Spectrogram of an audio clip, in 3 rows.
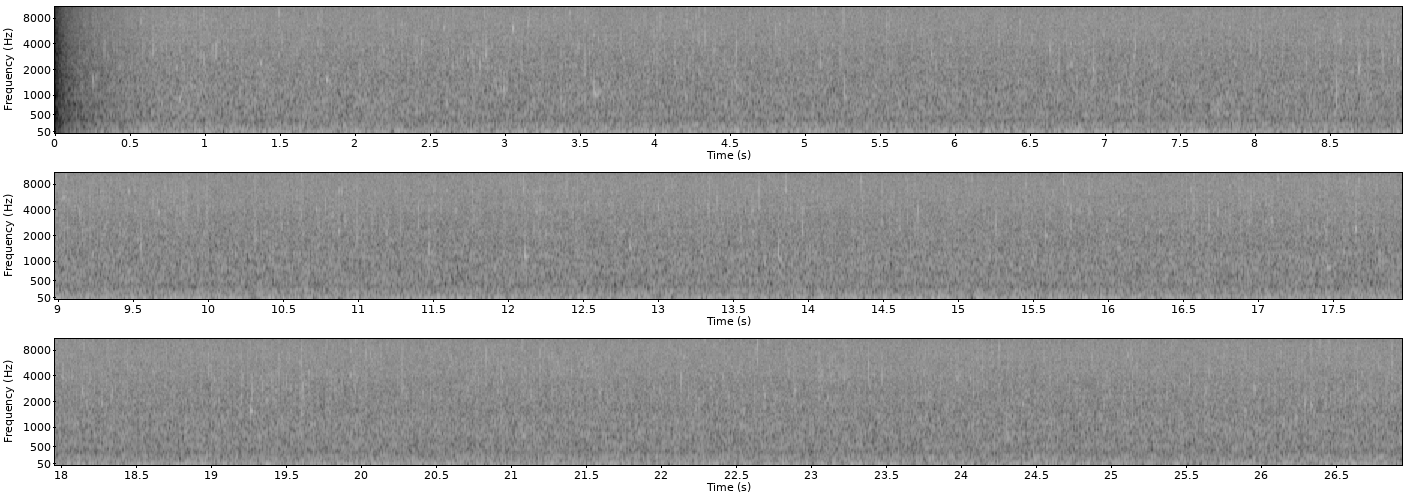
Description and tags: Waterfall.Big.A perspective from a small cave(15lrs)
Waterfall sound design. Mixed from several recordings of waterfalls, the murmur of springs and rivers. Equalization, a bit of convolutional reverberation and a different width of the panorama were applied to give certain shades and planality. Low frequency rumble has also been added.
I ask you, if possible, to help this wonderful site (not me) stay afloat and develop further.
Big, Fall, Stream, Waterfall, ambience, ambient, artificial, atmos, atmosphere, background, background-sound, bubblng, environment, field-recording, flow, flowing, gurgle, gurgling, huge, large, murmur, nature, noise, river, sound-design, soundscape, water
